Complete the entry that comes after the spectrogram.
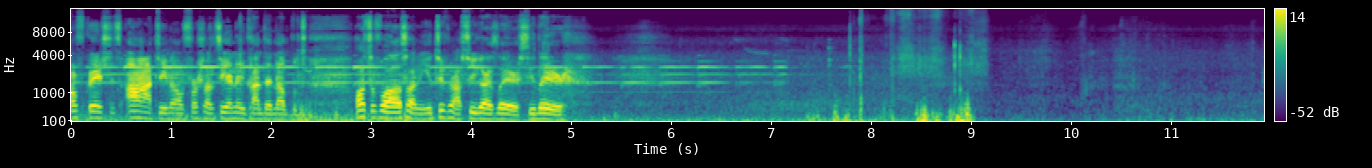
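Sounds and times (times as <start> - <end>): high-pitched ring: 0.0 - 8.0
distant freight train rumbling: 0.0 - 11.9.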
